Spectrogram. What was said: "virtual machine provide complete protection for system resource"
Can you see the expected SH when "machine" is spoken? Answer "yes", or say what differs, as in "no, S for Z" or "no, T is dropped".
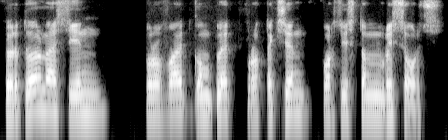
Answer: no, S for SH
